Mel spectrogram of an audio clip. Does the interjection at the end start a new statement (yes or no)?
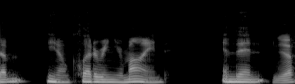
no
